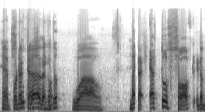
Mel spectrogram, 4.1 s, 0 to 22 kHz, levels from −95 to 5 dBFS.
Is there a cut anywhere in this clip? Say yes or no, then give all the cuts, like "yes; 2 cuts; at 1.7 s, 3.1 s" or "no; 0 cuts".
yes; 1 cut; at 2.7 s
